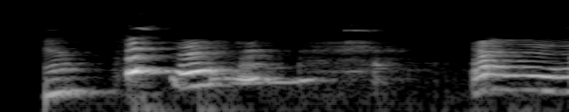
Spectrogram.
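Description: A Siberian Husky 'talks' in drawn-out, wavering woo-like tones, trading sounds with its owner.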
